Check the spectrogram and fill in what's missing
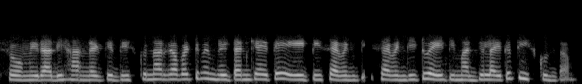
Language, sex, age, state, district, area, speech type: Telugu, female, 18-30, Telangana, Adilabad, urban, conversation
